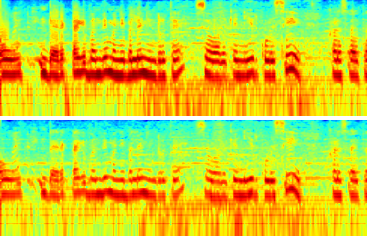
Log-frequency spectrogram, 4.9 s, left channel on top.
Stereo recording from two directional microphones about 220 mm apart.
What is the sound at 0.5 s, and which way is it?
A woman's voice, 35° left (ahead or behind).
